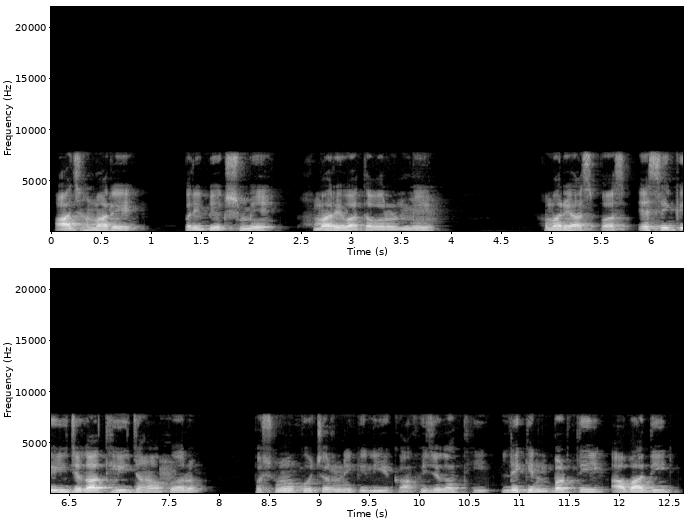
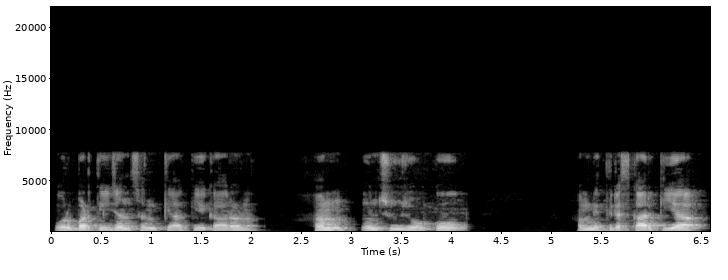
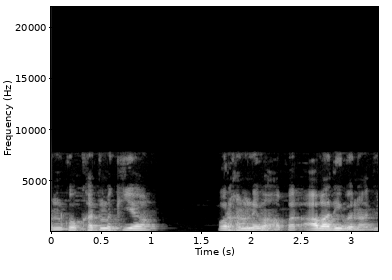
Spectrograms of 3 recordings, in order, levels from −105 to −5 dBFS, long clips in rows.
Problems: none marked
